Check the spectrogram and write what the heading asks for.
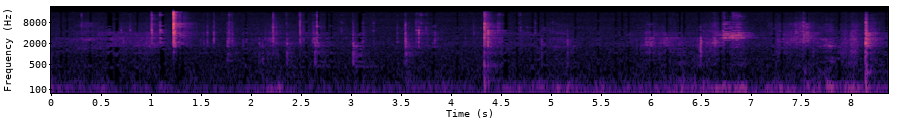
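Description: Metal carabiners and climbing hardware clicking and clinking as they are handled, with sharp clicks about a second in, around four seconds in and near the end.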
